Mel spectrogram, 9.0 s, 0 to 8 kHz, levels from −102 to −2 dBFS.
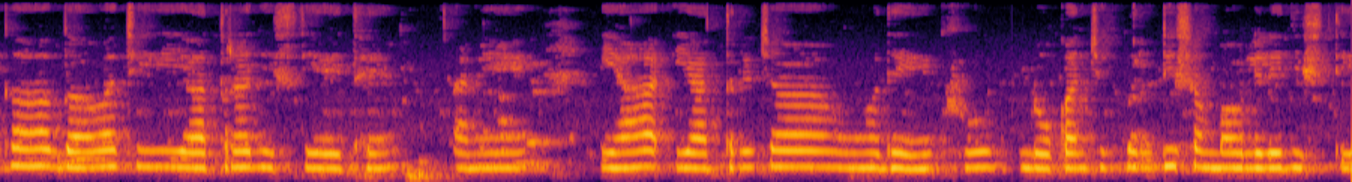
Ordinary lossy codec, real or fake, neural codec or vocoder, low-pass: none; real; none; 7.2 kHz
